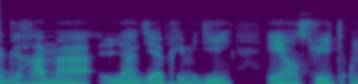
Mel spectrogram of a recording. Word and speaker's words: Gramat: Donc c'est surtout dans le sud du pays qu'il y a des noms de villes dont on prononce toutes les lettres. Bref, on est arrivé à Gramma lundi après-midi et ensuite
